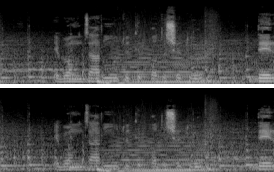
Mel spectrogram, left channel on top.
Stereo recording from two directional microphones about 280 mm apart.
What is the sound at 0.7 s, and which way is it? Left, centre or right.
Speech, left.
